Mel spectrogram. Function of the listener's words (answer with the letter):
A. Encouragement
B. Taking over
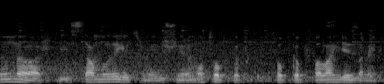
B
